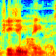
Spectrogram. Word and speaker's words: Xi Jinping: Xi Jinping, yeah.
